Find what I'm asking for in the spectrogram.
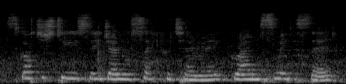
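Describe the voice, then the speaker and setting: A woman reads steadily from her notes at a public rally. Her voice is mellow and slightly high. She sounds far from the mic, in an echoing space. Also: normal speed, slight background noise. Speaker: rally organiser introducing speakers. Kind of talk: read-out speech.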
